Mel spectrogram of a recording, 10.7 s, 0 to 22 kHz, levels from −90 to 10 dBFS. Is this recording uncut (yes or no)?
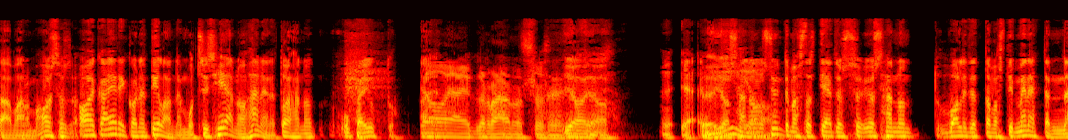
no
